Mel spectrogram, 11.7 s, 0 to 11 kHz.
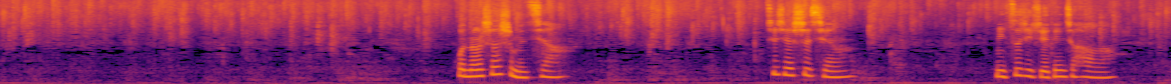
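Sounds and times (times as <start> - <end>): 
shower running water: 0.0 - 11.6
speech: 4.6 - 5.8, 7.7 - 8.7, 10.0 - 11.2.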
